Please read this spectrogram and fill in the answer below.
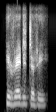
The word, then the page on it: hereditary: Indian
